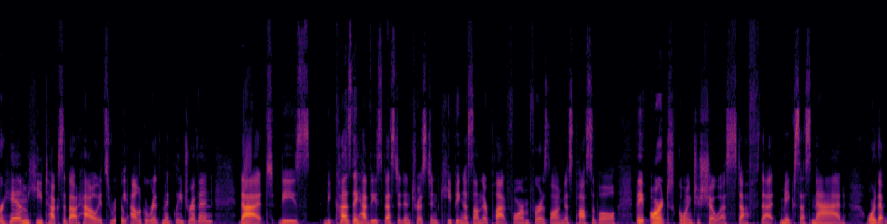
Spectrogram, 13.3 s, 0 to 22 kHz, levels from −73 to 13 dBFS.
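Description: From 1.73 to 1.86 s, a digital broadcast dropout mutes the speech after a 3 ms fade; failed frames leave a flat waveform and a blank spectrogram gap.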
